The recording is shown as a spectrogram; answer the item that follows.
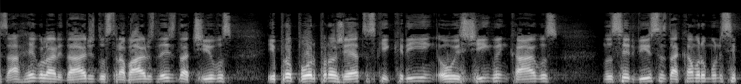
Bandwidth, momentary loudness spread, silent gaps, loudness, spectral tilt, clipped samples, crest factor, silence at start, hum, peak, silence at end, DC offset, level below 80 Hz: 12 kHz; 8 LU; none; -15 LUFS; -4 dB/octave; under 0.1%; 16 dB; 0 s; none; 0 dBFS; 0.05 s; under 0.1%; -54 dBFS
